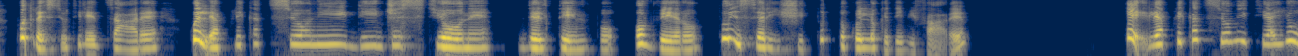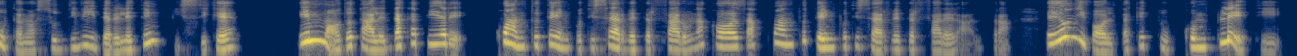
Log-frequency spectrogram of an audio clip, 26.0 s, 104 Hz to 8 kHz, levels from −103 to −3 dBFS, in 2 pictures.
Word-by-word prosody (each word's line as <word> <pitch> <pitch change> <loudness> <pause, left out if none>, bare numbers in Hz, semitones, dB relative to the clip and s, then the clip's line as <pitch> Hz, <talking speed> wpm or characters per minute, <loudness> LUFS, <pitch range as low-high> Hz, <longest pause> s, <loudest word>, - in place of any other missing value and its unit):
potresti 200 - +4
utilizzare 180 - -5 0.3
quelle 365 -6 +9
applicazioni 255 +2 -3
di 230 +1 -8
gestione 210 -4 +3 0.2
del 195 -2 +2
tempo, 175 -1 -3
ovvero, 180 -9 +2
tu 410 - +8
inserisci 185 - -1
tutto 370 - -8
quello 195 -2 0
che 155 -6 -14
devi 150 -3 -14
fare 485 - -9 1.6
E 420 +1 +6
le 255 - +6
applicazioni 325 +3 -2
ti 310 -6 -7
aiutano 250 - -2
a 150 - -14
suddividere 180 - -10
le 165 +2 -7
tempistiche, 200 - -4 0.6
in 340 +2 +9
modo 225 - -1
tale 170 -6 -3
da 220 +3 +3
capire 275 - -3 0.2
quanto 235 -6 +2
tempo 200 -8 -6
ti 185 +2 -20
serve 185 -4 -2
per 165 0 -12
fare 175 -3 -3
una 215 +10 -11
cosa, 220 -3 -2
quanto 275 +2 -6
tempo 200 - -2
ti 225 +1 -23
serve 170 -6 -8
per 165 -1 -14
fare 155 -5 -13
l'altra. - - -24 0.3
E 280 +6 +2
ogni 435 -6 +4
volta 150 +2 -6
che 225 +6 -16
tu 180 -4 -19
completi, 200 - -3
210 Hz, 120 wpm, -23 LUFS, 175-265 Hz, 1.6 s, quelle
